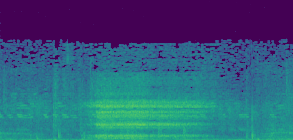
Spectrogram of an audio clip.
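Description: A man breathes slowly and mechanically through a respirator.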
